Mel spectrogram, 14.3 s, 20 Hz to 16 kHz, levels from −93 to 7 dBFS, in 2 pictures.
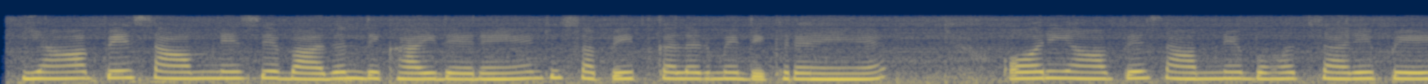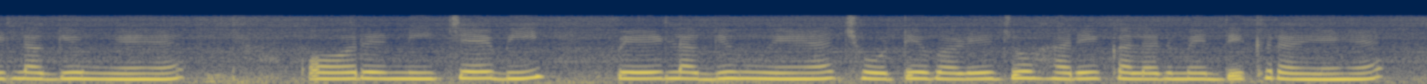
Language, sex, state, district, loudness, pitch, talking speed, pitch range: Hindi, female, Jharkhand, Jamtara, -11 LUFS, 270 Hz, 175 wpm, 260-280 Hz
